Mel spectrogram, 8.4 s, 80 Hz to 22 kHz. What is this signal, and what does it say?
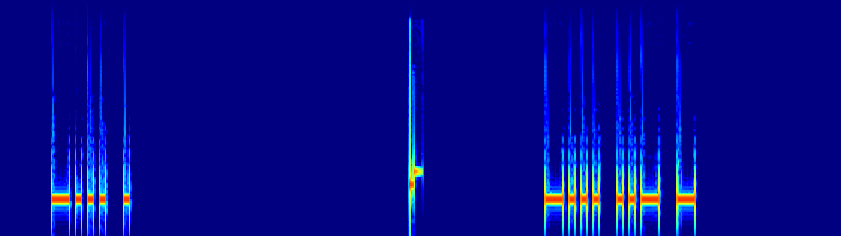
Morse code, heard as a keyed tone, about 20 wpm, 700 Hz. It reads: BE BUT
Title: 4x Word-Spacing - Sets of 3 Words - 20wpm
